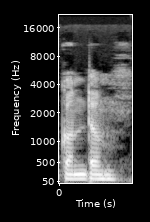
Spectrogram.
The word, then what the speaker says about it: Gundam: No, Gundam. No, Gundam, that's fine, yeah. Is that how you pronounce it?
